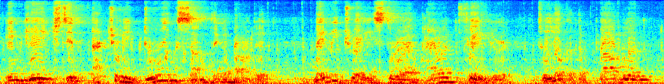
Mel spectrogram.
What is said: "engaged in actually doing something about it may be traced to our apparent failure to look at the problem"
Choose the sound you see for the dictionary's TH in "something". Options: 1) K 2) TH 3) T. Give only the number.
2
